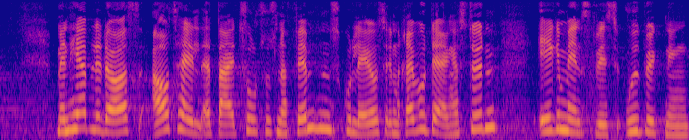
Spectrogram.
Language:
Danish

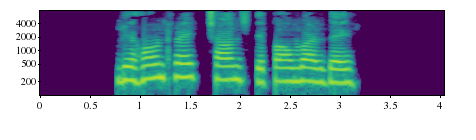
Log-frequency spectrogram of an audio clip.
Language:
Pashto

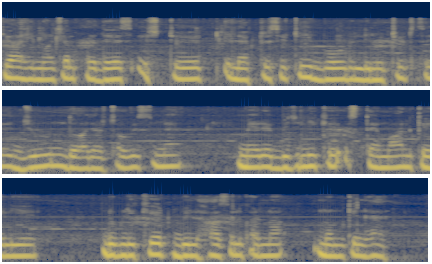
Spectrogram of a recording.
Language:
Urdu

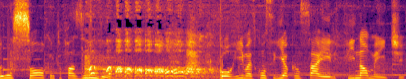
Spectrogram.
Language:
Portuguese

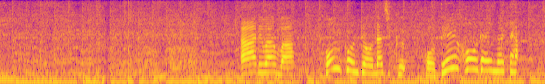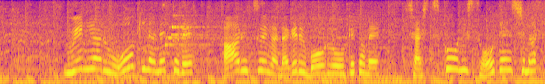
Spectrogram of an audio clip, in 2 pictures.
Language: Japanese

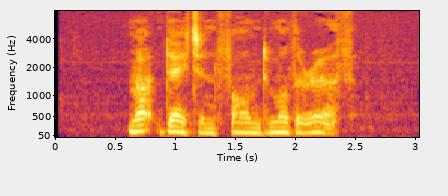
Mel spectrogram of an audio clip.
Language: English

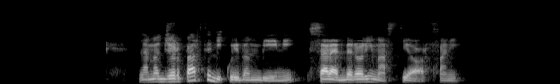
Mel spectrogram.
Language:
Italian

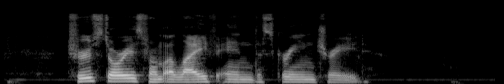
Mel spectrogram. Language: English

